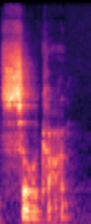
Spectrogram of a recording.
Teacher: Of course, it's an I, but like you pronounce it like you do any schwah. Just the most neutral vowel sound, silicon.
